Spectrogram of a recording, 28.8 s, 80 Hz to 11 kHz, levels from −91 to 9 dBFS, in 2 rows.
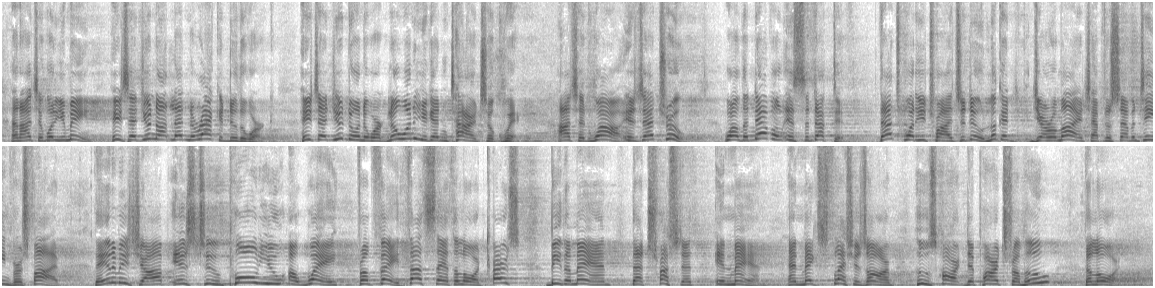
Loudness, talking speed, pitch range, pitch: -26 LUFS, 185 wpm, 240-310 Hz, 275 Hz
